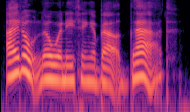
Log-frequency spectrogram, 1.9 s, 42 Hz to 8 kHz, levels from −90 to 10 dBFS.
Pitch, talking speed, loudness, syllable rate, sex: 195 Hz, 190 wpm, -17 LUFS, 5.6 syllables/s, female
